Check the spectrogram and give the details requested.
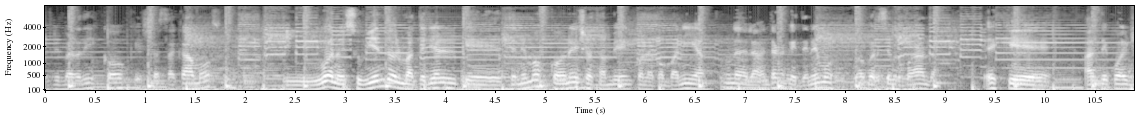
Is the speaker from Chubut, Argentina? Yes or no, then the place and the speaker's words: yes; Trelew, Chubut, Argentina; La banda es … somos de Trelew, Chubut.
